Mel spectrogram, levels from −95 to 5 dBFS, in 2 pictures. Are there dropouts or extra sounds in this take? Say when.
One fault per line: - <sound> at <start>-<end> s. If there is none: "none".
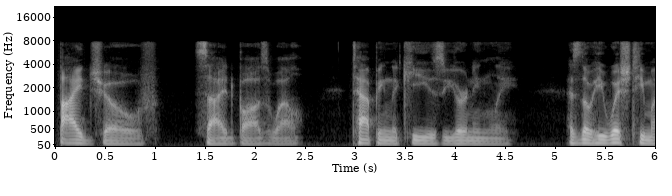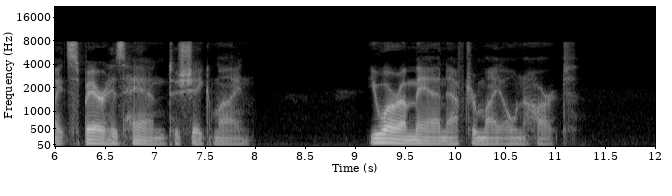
none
